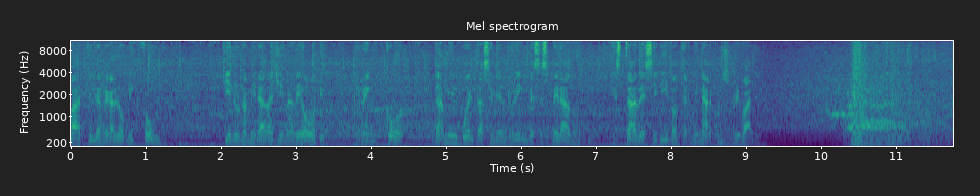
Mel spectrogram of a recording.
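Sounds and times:
speech: 0:00.0 - 0:01.4, 0:02.0 - 0:09.3
loud crash: 0:10.3 - 0:11.7.

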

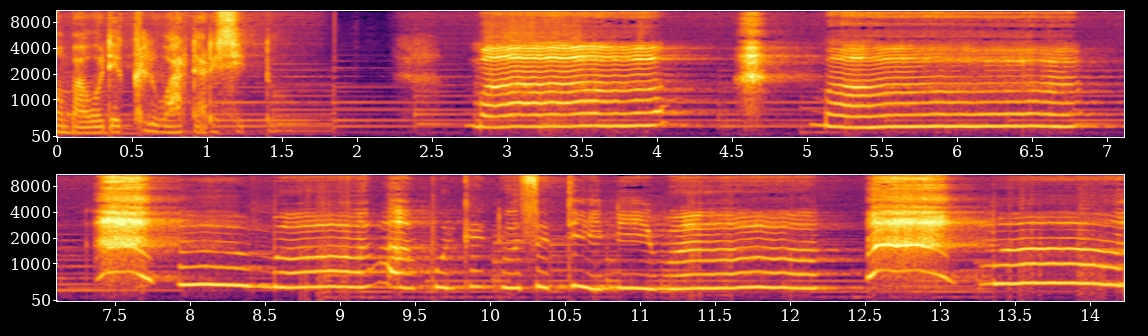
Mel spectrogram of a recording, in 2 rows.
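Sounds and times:
speech: 0:00.0 - 0:01.4, 0:02.8 - 0:03.8, 0:04.5 - 0:05.7, 0:09.9 - 0:12.3
woman gasping: 0:04.5 - 0:05.0, 0:07.4 - 0:08.0, 0:12.5 - 0:13.3
woman wailing and sobbing: 0:04.6 - 0:09.5, 0:11.2 - 0:14.2.

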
